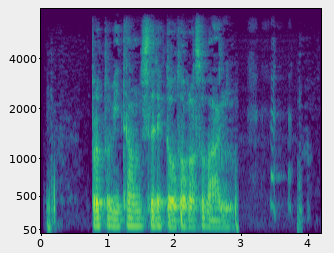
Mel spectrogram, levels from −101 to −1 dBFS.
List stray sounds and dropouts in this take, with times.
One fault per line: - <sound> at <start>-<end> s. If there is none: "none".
- laugh at 3.1-3.8 s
